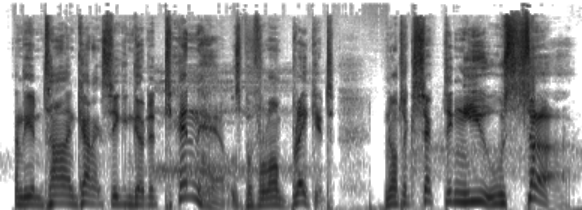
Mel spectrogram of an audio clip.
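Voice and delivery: shaking with rage at his lord; angry outburst. Acted. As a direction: voice climbing high in fury.

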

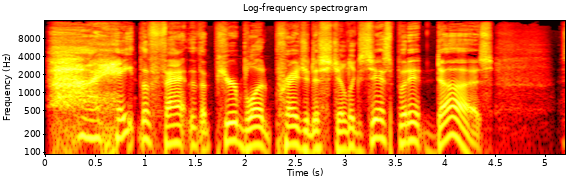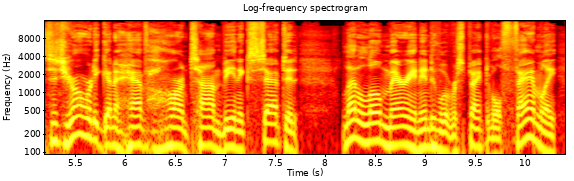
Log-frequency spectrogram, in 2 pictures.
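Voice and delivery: pained, earnest reasoning; sighing. A narrator's reading. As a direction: explain with a worried sigh. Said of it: "He sighed".

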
